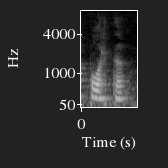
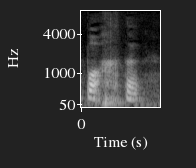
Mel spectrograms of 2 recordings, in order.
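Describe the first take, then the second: First: It is said in a Southern Brazilian accent. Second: It is said in a heavy Rio accent.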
